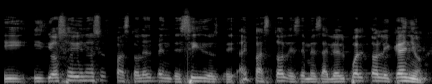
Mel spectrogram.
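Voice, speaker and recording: A male pastor preaching an impassioned sermon, swinging between loud exhortation and quieter explanation. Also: a little high, fairly quick, slight background noise.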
